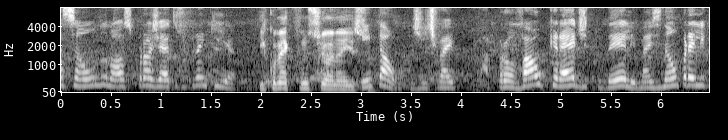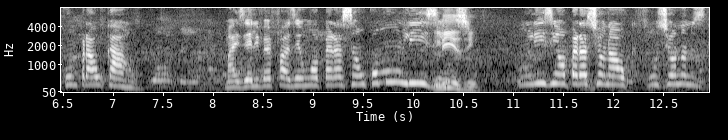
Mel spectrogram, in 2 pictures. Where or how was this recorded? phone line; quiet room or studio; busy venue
busy venue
